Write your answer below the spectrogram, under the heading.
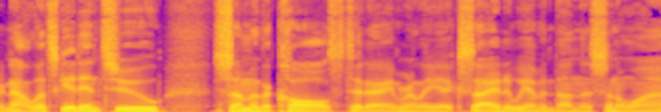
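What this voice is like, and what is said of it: Husky, congested morning voice. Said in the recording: “my voice is still in bed. ... It's really husky. ... I'm dealing with a slight congestion problem.”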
